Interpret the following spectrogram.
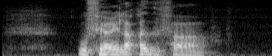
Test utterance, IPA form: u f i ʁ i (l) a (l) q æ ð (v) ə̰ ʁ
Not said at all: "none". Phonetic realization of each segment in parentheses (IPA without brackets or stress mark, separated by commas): l, none, f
